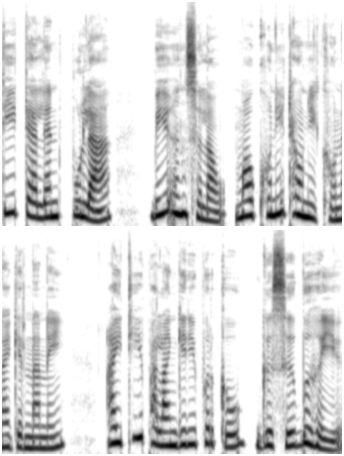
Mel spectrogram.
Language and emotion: Bodo, neutral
